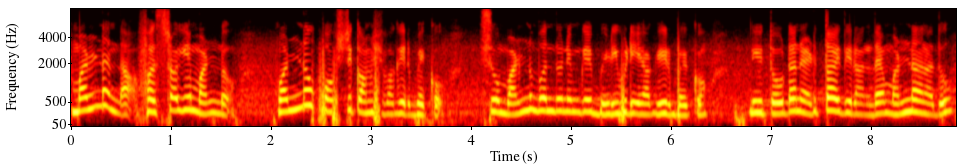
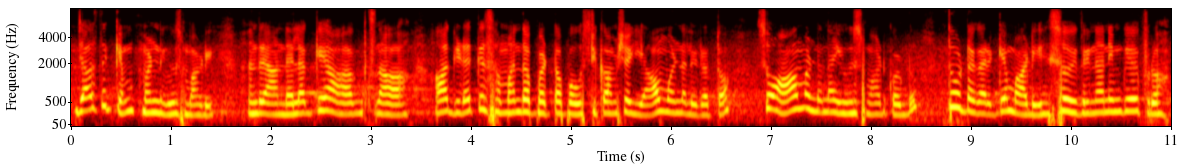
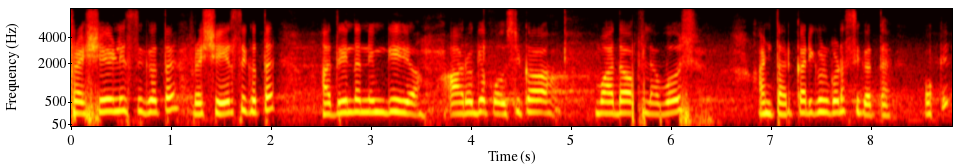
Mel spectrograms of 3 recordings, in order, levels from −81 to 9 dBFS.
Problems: none marked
